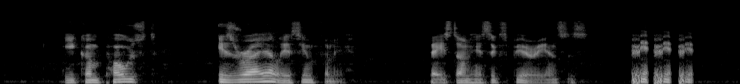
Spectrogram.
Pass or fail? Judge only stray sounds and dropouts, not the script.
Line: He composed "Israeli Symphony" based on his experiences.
fail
